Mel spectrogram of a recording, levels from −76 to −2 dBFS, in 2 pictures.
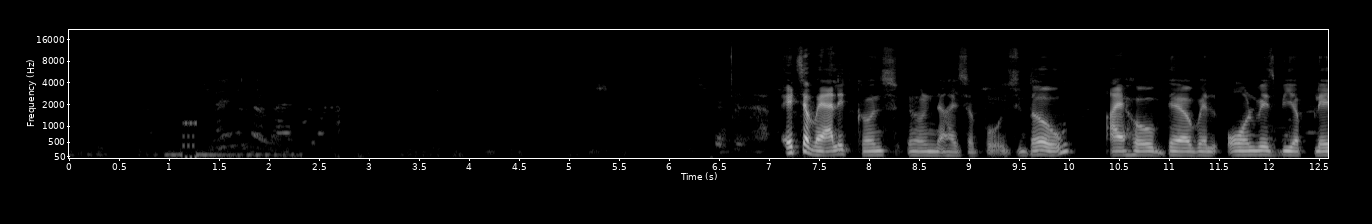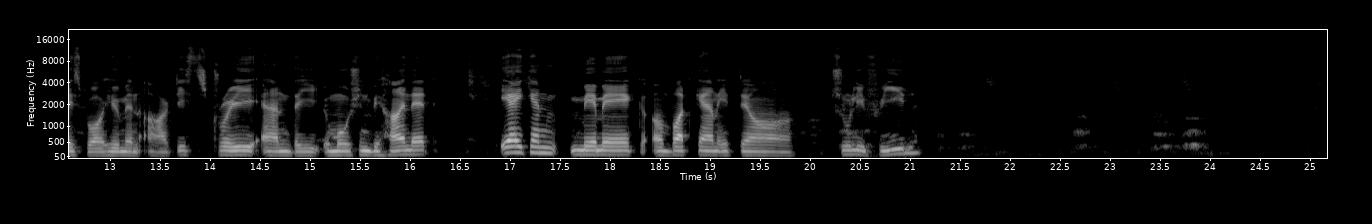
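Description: Repeated frames at 1.12 to 1.28 s: a 48 ms block of the speech, which fits two compressed frames, plays three extra times, so it stutters, and the clip runs 144 ms longer.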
